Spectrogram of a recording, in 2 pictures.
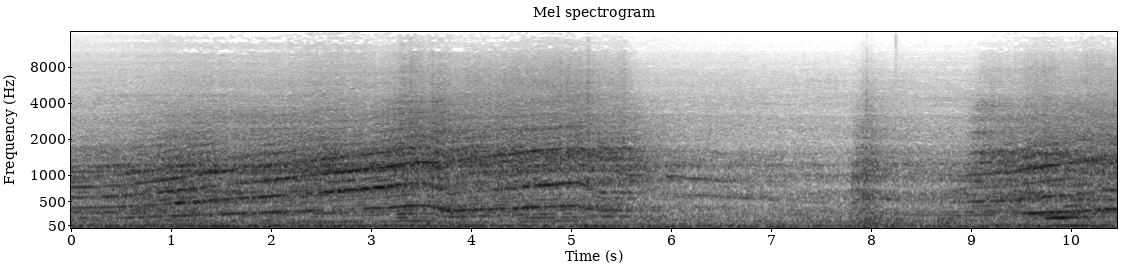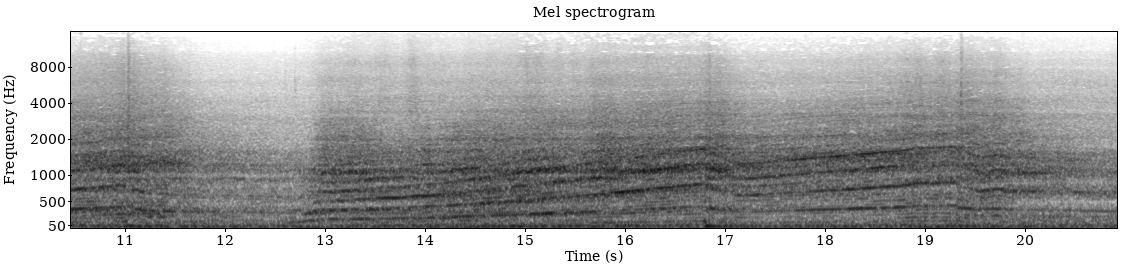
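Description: Ferrari 812 Superfast's 6.5-litre naturally aspirated V12 under hard acceleration: the engine note climbs in pitch, drops sharply at each upshift and climbs again. This happens in three runs, the loudness dipping briefly between them.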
